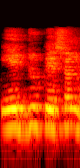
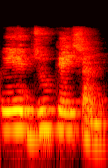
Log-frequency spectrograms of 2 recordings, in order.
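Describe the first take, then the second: First: The middle consonant is a plain D sound. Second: The middle consonant is a J sound. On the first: The speaker calls it wrong. "যেমন এডুকেশন না" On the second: The speaker calls it right. "It's not ডি, এটা হচ্ছে বর্গীয় জয়ের মতো"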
